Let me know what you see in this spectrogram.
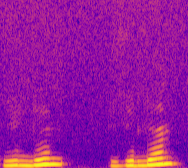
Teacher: Orda yenə bir ü sait əlavə olunur tələffüzdə.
